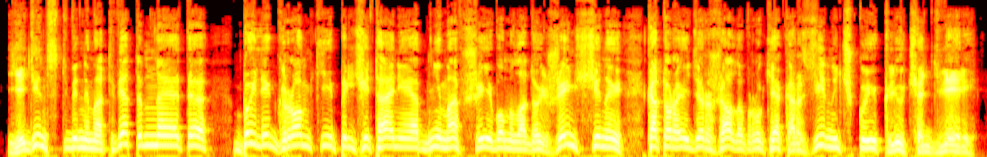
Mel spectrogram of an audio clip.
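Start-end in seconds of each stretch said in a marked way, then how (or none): none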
